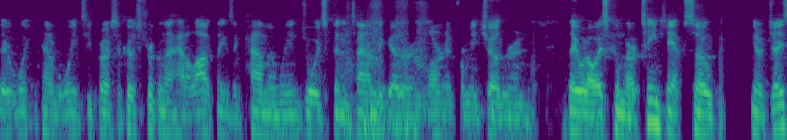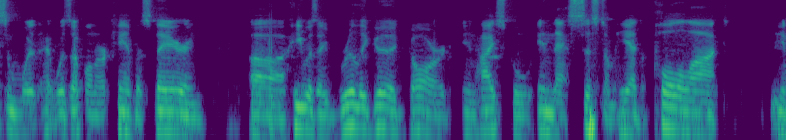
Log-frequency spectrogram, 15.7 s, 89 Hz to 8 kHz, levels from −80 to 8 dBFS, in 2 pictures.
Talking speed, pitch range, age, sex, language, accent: 260 wpm, 100-120 Hz, 30-49, male, English, American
